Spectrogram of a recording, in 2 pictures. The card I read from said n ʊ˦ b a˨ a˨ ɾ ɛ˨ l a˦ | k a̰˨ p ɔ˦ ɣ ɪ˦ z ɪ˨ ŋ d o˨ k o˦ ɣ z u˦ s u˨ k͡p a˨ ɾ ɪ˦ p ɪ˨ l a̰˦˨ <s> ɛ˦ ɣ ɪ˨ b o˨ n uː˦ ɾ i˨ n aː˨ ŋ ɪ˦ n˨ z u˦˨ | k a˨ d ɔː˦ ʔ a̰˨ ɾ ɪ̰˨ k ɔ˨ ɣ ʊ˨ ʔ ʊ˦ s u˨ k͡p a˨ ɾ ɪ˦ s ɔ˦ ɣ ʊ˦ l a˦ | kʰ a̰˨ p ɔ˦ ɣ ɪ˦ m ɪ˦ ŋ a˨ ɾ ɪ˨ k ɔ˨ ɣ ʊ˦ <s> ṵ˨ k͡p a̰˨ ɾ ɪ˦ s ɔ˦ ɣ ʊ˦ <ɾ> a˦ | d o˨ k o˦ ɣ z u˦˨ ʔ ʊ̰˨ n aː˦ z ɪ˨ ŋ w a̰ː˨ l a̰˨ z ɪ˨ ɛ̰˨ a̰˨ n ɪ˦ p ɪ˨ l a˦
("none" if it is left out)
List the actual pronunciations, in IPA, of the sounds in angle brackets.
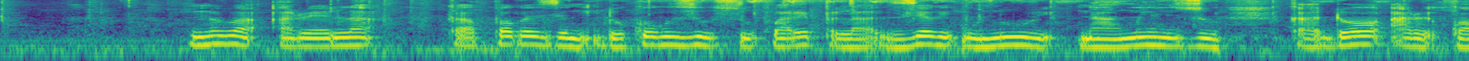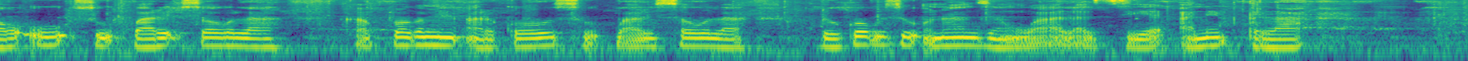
z, s, l

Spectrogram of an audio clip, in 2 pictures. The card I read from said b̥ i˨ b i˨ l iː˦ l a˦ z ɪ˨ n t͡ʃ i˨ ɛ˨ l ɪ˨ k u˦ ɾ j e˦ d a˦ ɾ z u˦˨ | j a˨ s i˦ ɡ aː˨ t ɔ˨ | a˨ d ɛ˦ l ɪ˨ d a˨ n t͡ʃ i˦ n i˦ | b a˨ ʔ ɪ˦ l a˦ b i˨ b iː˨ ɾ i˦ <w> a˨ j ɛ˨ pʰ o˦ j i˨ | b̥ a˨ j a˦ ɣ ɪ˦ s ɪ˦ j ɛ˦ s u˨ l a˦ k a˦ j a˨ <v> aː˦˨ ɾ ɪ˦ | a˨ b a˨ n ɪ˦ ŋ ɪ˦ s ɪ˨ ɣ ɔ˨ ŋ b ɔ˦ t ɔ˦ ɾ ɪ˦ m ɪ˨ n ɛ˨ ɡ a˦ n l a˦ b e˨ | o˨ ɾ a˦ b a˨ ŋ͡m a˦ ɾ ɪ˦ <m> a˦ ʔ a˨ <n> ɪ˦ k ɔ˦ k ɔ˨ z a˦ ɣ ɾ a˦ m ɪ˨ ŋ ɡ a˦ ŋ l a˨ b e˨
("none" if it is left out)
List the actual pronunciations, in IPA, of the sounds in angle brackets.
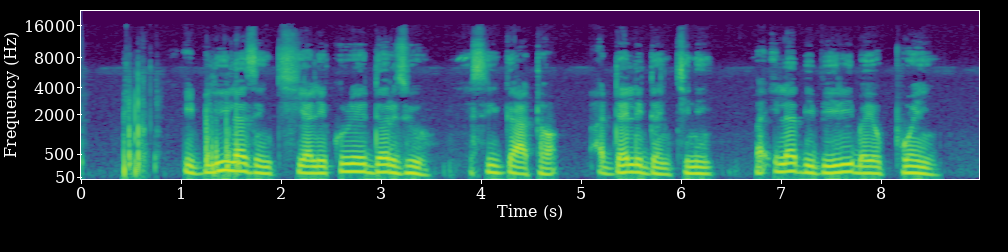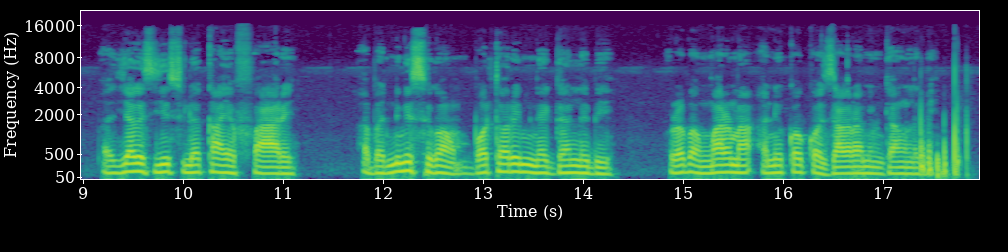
b, f, m, n

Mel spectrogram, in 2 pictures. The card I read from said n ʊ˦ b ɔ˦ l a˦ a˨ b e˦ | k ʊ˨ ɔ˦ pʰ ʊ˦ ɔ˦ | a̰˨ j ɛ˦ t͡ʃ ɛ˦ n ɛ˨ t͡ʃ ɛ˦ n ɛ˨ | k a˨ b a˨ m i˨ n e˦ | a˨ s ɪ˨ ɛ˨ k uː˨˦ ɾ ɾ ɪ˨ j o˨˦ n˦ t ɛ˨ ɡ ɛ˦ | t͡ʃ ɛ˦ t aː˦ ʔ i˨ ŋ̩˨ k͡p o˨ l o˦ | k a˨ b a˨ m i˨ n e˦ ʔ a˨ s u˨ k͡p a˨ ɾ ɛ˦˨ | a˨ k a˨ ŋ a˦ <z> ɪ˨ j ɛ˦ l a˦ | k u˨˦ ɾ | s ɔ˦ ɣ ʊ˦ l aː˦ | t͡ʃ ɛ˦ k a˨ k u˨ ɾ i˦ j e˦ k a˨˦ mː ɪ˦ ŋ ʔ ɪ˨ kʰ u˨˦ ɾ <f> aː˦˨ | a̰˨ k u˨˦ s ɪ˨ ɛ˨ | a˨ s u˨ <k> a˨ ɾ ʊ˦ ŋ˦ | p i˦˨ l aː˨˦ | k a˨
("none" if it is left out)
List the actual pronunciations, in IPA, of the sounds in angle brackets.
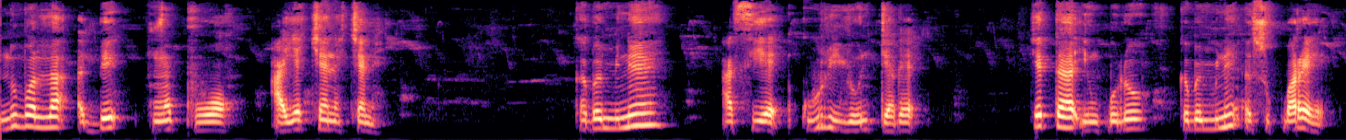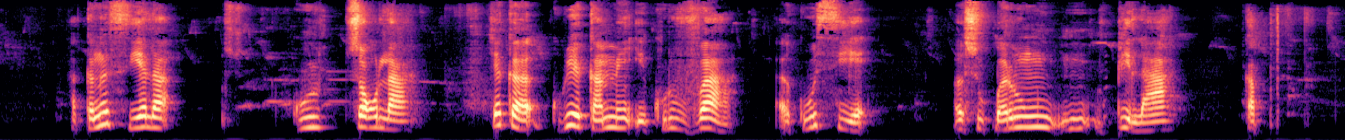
s, v, k͡p

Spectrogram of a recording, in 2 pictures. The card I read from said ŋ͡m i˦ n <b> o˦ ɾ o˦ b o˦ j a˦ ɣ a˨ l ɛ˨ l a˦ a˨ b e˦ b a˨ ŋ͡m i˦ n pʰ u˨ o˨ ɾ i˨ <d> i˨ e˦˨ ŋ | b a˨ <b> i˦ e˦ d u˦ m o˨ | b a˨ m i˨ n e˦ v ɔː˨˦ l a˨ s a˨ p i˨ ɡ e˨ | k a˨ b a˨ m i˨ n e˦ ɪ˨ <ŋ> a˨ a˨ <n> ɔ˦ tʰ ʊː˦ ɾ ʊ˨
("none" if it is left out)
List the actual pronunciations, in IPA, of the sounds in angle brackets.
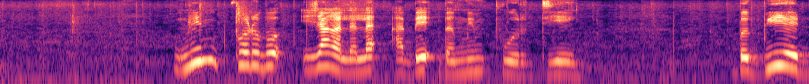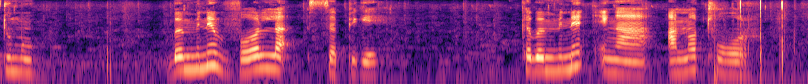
p, d, ɡ͡b, ŋ, n

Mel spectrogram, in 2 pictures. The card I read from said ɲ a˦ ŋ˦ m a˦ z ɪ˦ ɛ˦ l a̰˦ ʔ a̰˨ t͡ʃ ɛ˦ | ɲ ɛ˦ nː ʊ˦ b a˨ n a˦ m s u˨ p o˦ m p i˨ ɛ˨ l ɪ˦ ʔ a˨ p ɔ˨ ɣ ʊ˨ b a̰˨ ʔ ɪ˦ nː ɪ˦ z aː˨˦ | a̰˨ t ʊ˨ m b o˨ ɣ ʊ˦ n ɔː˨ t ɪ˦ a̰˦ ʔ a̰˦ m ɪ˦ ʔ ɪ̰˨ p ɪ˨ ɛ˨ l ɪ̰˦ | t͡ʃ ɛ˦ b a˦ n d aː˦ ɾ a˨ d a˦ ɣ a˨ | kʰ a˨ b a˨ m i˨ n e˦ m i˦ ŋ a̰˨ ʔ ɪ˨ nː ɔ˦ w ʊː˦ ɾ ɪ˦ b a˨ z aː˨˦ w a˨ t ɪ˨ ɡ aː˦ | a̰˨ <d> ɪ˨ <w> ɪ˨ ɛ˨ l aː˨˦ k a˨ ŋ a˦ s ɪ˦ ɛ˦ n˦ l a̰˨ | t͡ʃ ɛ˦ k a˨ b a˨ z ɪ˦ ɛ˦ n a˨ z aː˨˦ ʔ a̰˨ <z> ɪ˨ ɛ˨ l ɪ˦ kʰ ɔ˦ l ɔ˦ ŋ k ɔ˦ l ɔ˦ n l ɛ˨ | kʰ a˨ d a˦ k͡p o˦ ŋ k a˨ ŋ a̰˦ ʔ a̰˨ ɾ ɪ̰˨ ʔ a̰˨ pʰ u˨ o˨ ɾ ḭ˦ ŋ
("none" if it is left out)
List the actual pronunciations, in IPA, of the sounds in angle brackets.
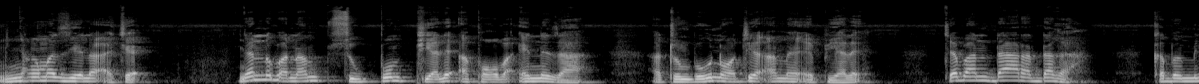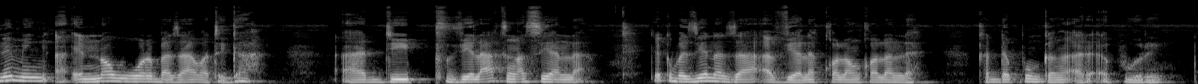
d, v, v

